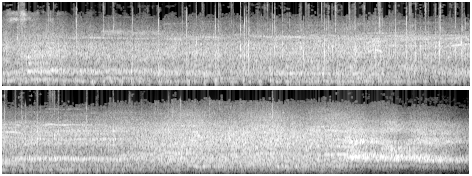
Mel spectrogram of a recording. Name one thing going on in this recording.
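A large stadium crowd chants and sings loudly in a big open arena.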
